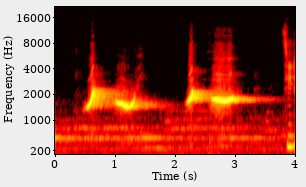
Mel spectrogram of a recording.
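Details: A pet parrot kept indoors gives whistles in reply to a person's Hindi request to whistle. There are two drawn-out whistles, each starting with a sharp upward flick and then sliding gently downward, with a faint steady hum behind them.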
